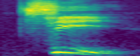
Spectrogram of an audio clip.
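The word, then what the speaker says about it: ち: This one is chi as in cheese.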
